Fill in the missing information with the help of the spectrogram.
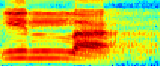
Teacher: Kemudian illa ini juga sama, yaitu mad jaiz munfasil. La-nya dibaca panjang, boleh 4 atau 5 harokah atau 5 kali ketukan, ya. Karena ada mad tabi'i bertemu dengan hamzah di lain kalimat.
